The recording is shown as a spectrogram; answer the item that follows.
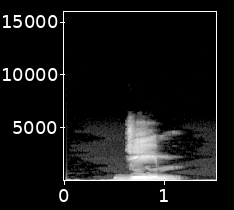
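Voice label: "jim", Arabic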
